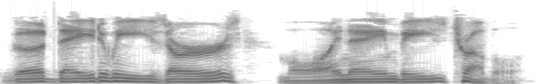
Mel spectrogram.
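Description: A man voicing a tiny young male mole with a booming bass voice and slow rustic dialect. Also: dry recording. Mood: cheeky. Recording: thin phone-like dry sound.

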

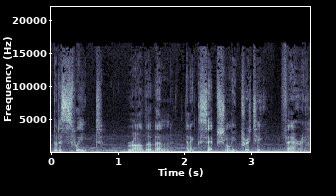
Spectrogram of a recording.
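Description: A man's voice: on the low side, animated, normal speed, vocal fry. A man narrating an audio drama in a scripted, literary storytelling style. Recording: music behind the voice.

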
